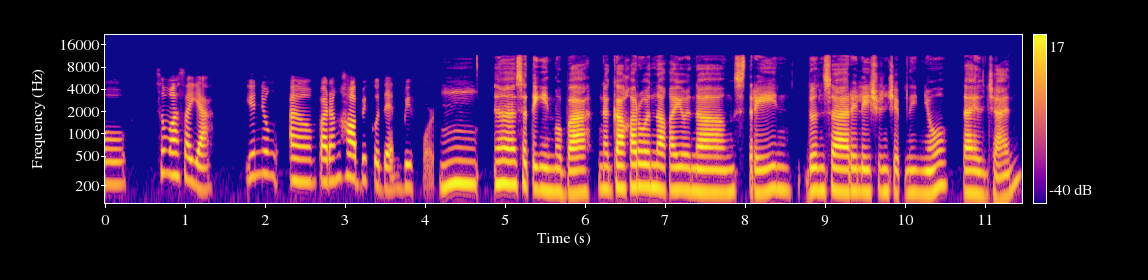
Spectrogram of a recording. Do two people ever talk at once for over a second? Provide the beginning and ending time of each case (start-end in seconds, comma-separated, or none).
none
